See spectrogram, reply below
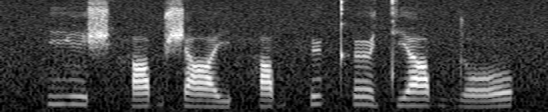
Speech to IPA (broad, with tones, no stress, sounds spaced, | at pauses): j i˦ ʃ h ɑ˨˦ b ʃ ɑː˨˩ j h ɑ˨˦ b h y˥˨ kʰ ø˥˨ tʲ ɑː˦ b d o˨˦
